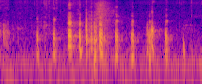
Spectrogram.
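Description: Chickens cluck softly while they eat, giving a fairly quiet, close patter of short clucks and murmurs in an irregular rhythm, with no speech.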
